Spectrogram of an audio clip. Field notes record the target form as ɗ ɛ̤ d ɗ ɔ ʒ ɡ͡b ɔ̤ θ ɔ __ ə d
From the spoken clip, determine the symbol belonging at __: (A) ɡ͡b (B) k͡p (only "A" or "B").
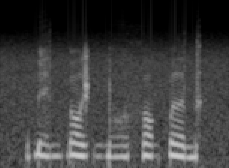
B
